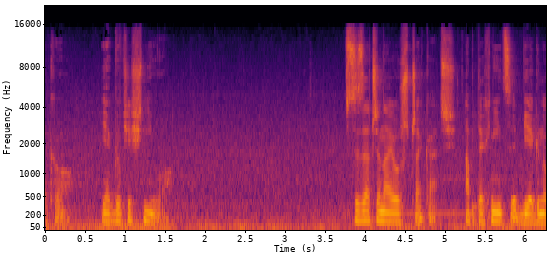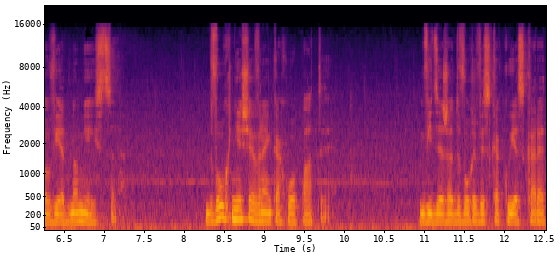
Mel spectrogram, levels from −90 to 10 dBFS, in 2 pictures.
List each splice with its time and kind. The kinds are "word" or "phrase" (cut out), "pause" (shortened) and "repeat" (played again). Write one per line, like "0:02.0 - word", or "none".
0:01.0 - phrase
0:05.3 - word
0:11.6 - word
